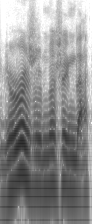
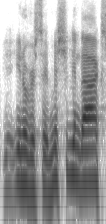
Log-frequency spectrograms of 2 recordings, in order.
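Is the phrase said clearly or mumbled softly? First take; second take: mumbled; clearly. First: It is said softly and mumbled. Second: It is said clearly at normal volume.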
